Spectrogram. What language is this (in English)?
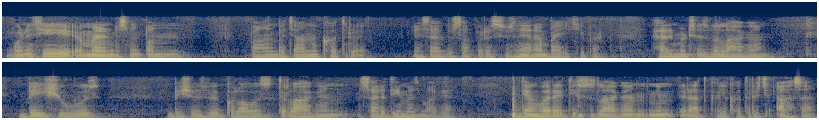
Kashmiri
